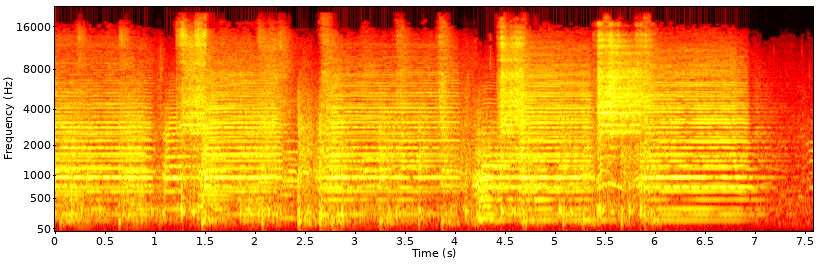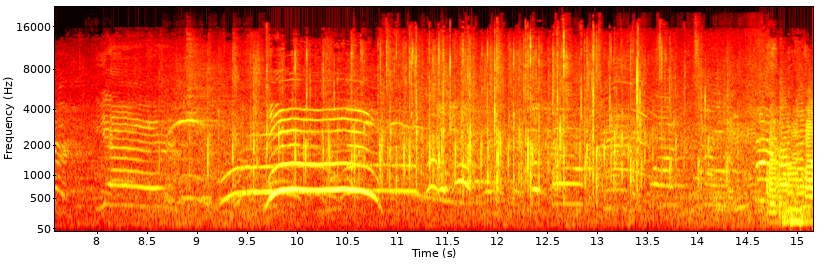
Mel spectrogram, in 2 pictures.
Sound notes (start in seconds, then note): 6.9 song ends; 8.6 crowd cheering and applauding; 14.2 marching band playing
